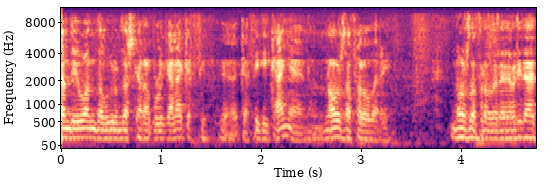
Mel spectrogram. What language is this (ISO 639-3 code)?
cat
